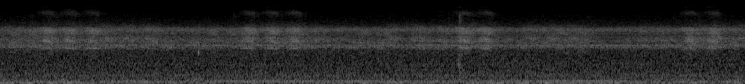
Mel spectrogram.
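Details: Crickets and other bugs in a dense, steady high-pitched buzzing chorus, with louder pulsing chirp bursts swelling about every two seconds over a faint low rumble.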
